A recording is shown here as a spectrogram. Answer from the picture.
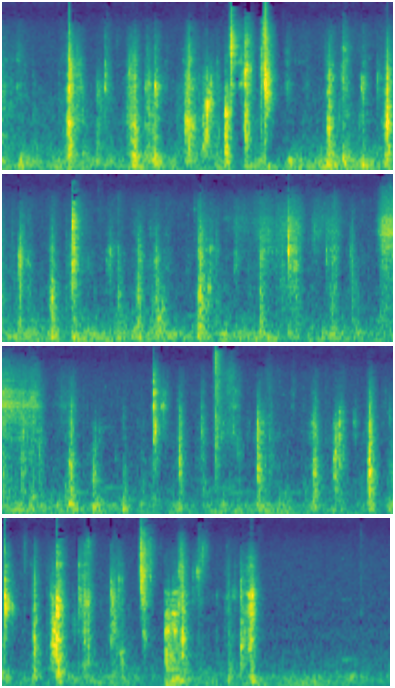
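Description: Close-miked chewing of shrimp: a fast, irregular run of wet clicks and smacks from the mouth, with a short breathy hiss about eight seconds in. The chewing stops about a second before the end.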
